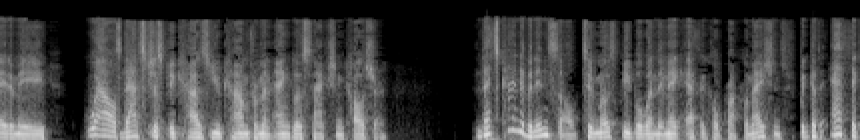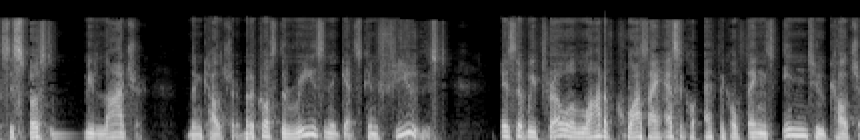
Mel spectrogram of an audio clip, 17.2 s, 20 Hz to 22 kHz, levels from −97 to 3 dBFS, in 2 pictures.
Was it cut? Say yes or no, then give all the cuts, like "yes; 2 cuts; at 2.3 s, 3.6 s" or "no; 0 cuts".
yes; 1 cut; at 1.2 s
